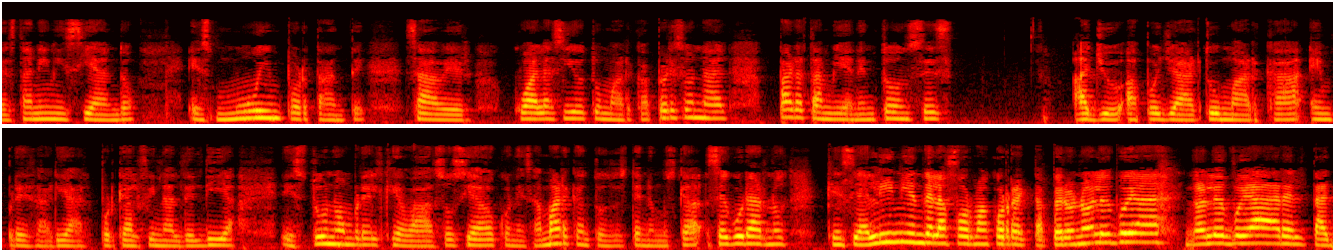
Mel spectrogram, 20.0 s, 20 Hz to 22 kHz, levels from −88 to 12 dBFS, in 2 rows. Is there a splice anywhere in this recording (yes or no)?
yes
